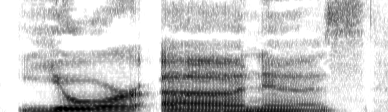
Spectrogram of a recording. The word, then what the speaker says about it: Uranus: Uranus has a funny name too, pronounced Yor-a-nus.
